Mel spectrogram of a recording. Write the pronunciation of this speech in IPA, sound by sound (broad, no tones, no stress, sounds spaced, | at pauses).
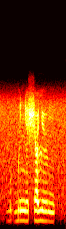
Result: b ʌ ɡ͡b ɯ ɲ ɪ ʃ ʌ lʲ ɯ ŋ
